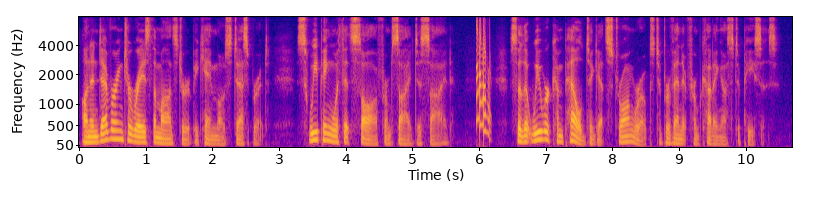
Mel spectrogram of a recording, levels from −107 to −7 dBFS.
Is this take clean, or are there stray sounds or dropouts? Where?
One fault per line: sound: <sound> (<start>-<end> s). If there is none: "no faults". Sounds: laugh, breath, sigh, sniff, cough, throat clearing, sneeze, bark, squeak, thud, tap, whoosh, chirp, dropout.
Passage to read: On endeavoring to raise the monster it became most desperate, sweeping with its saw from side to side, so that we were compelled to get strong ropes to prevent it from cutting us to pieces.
sound: chirp (6.0-6.2 s)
